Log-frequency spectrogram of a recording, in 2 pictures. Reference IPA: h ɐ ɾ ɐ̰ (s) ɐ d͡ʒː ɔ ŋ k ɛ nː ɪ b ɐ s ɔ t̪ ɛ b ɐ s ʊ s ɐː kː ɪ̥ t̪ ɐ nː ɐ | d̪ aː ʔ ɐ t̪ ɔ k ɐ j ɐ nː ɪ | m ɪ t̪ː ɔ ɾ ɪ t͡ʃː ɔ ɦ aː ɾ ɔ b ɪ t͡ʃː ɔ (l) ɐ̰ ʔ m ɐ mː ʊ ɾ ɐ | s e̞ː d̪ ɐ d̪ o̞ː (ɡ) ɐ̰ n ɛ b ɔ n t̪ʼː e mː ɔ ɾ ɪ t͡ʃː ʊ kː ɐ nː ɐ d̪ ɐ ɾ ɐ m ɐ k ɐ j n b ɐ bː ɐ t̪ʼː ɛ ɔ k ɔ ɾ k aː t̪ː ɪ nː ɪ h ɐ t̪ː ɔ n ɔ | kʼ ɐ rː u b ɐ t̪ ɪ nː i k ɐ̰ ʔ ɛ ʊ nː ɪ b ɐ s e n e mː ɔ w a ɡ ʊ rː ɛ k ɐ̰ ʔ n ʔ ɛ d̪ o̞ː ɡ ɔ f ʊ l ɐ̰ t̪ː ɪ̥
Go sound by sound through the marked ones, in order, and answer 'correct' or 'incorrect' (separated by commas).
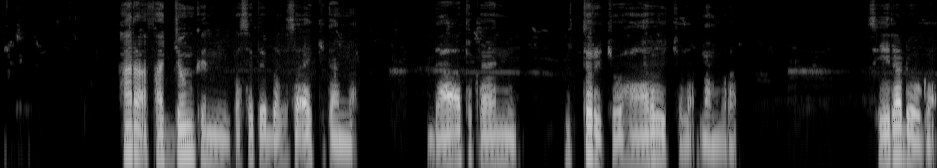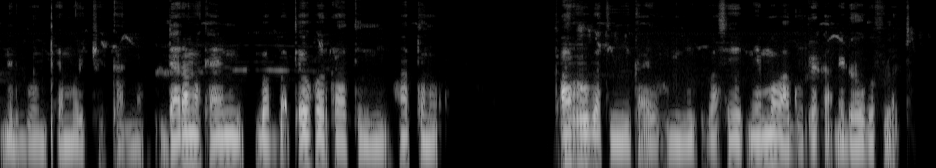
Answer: incorrect, correct, correct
